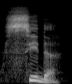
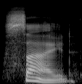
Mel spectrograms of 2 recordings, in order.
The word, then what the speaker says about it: side: Então, antigamente era sida. Tipo sida, assim, era a pronúncia. Mas, hoje em dia, falamos side, side, side.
